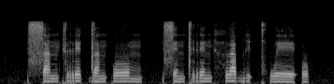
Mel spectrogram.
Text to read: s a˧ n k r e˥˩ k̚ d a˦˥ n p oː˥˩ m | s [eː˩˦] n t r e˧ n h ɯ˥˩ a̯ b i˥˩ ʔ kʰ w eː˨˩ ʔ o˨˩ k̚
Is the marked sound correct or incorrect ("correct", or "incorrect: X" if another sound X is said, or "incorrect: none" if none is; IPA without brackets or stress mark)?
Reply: incorrect: e˩˦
